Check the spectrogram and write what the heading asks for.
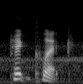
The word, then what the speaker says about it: PicClick: Yeah, and it's spelled. How is it spelled? PICCLICK. Yeah, pick click.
